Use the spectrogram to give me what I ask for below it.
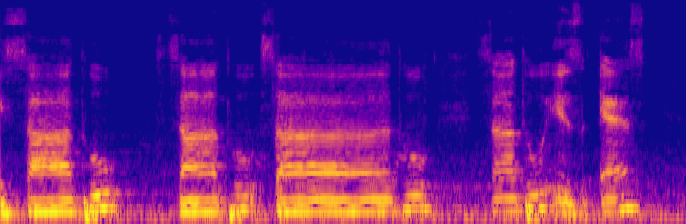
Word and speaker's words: Sadhu: Then after the blessing, our tradition needs to say Sadhu, Sadhu, Sadhu. Sadhu is S-A-D-H-U. That's what it's spelled, S-A-D-H-U.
